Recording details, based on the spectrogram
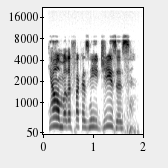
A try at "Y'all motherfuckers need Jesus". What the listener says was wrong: You gotta emphasize the Jesus part specifically.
